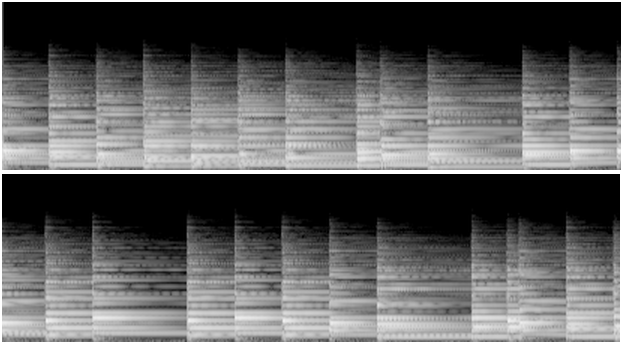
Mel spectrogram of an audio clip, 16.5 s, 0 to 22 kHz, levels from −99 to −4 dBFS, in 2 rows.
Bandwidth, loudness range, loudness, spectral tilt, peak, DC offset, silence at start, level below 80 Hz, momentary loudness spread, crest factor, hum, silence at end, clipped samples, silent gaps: 5.8 kHz; 2 LU; -18 LUFS; -9.5 dB/octave; -2 dBFS; under 0.1%; 0 s; -52 dBFS; 8 LU; 16 dB; none; 0 s; under 0.1%; none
